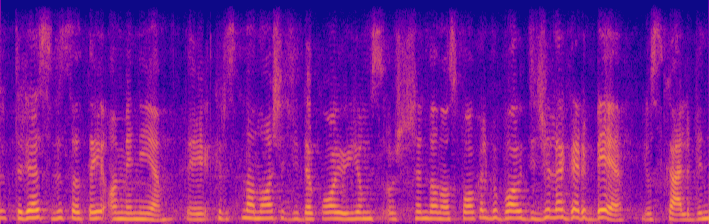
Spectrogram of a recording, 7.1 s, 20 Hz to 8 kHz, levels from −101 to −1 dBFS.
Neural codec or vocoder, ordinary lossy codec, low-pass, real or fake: none; Opus, 16 kbps; 7.2 kHz; real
